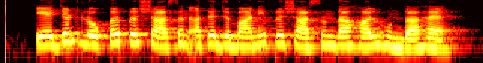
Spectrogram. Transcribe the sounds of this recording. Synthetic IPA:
eːd͡ʒəɳʈloːkəlpɾəʃaːsənə̰t̪eːd͡ʒəbaːniːpɾəʃaːsənd̪aːɦəlɦʊ̃nd̪aːɦɛː

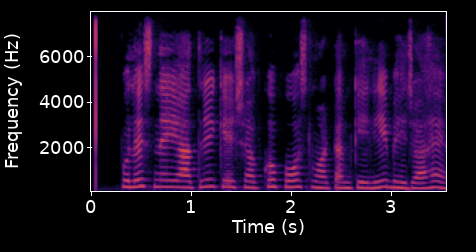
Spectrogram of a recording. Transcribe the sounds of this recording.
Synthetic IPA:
pʊlɪsnejaːt̪ɾikeʃɐbkopoːsʈmaːʈəmkeliebʱeːd͡ʒaɦɛː

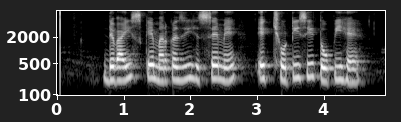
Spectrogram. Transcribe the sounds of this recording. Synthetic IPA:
ɖɪʋaːɪskemɐɾkəziɦɪsːemẽ | eːk̚t͡ʃʰoːʈisiʈoːpiɦɛː

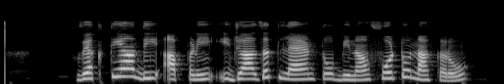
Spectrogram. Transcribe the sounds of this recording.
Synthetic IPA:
ʋjəkt̪iːãːd̪iːʔaːpɳiːʔɪd͡ʒaːzət̪lɛːɳt̪õːbɪnãːpʰoːʈoːnaːkəɾoː

